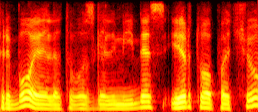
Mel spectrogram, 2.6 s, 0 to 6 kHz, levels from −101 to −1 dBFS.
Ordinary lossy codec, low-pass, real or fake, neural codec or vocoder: Opus, 16 kbps; 5.4 kHz; fake; vocoder, 44.1 kHz, 128 mel bands, Pupu-Vocoder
